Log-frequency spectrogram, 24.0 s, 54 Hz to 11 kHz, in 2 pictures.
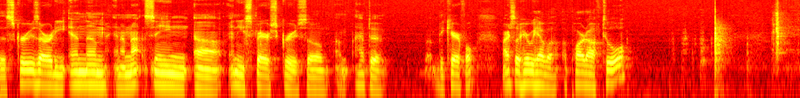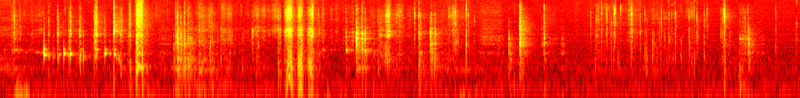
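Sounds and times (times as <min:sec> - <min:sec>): plastic wrap rustling: 0:12.2 - 0:23.7.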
